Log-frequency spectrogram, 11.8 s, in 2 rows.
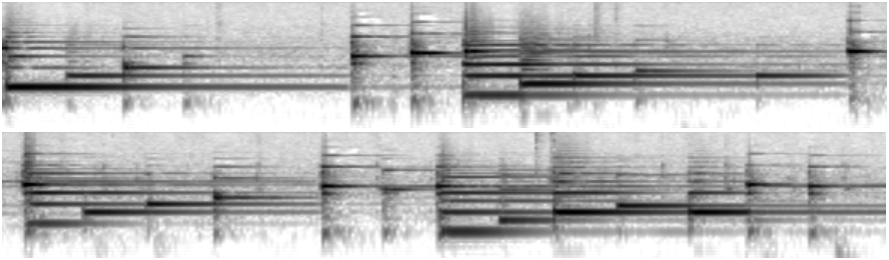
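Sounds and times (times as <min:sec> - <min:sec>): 
sad piano loop: 0:00.0 - 0:11.7.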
